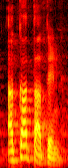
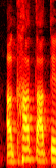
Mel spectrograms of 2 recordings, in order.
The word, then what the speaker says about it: Akhetaten: लिया इसने, AKHETATEN, ये अकातातेन। एच मत बोलिएगा, मैं अगर बोल भी दिया बीच में तो वो गलती होगी। अखातातेन नहीं है, अकातातेन, क्योंकि मैंने बोला एच साइलेंट है इन सब में।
